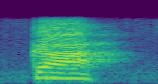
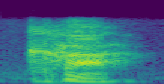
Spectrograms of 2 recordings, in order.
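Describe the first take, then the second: First: The syllable is said with a high pitch. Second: The syllable is said with a lower pitch.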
